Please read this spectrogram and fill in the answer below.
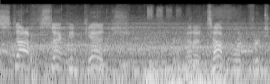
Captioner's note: whistle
